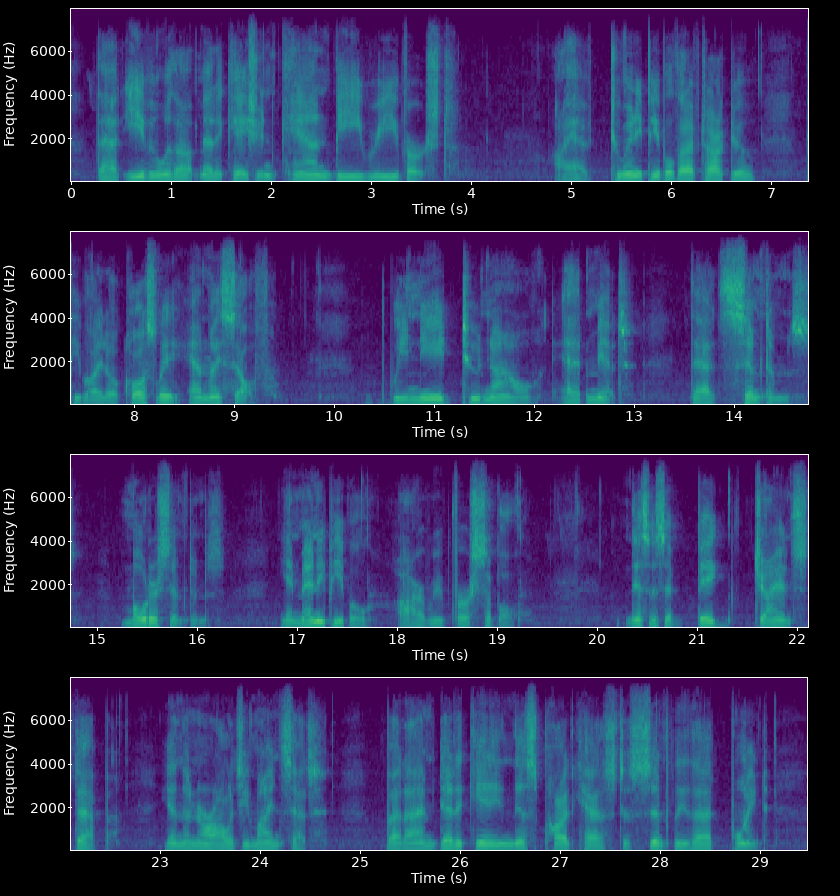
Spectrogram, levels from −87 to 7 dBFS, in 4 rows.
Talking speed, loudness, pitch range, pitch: 110 wpm, -30 LUFS, 105-135 Hz, 120 Hz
